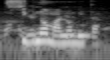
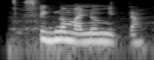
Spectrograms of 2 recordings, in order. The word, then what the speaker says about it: sphygmomanometer: sphyg, like normal sphygmomanometer.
